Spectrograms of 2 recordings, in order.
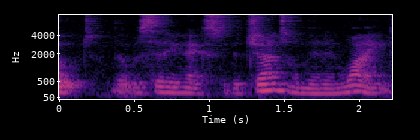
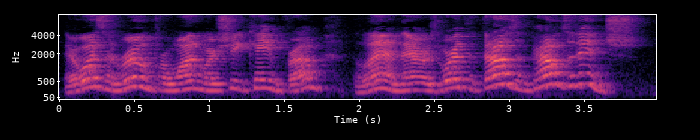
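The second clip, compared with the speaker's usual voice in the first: loud, high mocking crowd; chorus of voices; 8 semitones higher, 15 dB louder than usual. A narrator's reading. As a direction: answer for her like a jeering chorus. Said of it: "the chorus of voices went on".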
